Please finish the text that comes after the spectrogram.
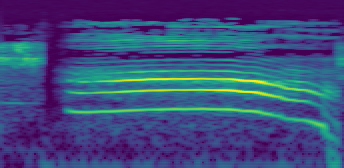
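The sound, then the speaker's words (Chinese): A lion cub gives one soft, drawn-out roar, more like a whining cry. It holds a steady, fairly high pitch, then slides downward at the end. It is heard alone, with no talking. “这只小狮子它好害羞呀，藏在草丛里，躲在妈妈身子底下，连吼起来的声音也是轻轻的、轻轻的。”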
